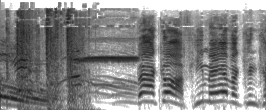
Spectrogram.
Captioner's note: Stewie grunting; whistle blowing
